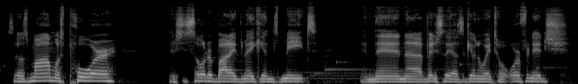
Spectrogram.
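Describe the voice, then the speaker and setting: A man's voice: mid-range voice, a bit bright. A man doing let's play commentary, reading game text aloud dramatically and stumbling now and then. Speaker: gaming YouTuber.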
